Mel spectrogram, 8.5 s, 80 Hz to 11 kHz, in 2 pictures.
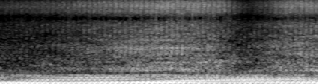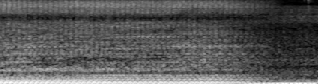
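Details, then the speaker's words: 1968 Ford F100, idle-ready after new carburetor, new fuel pump, new fuel tank and fresh gas, starts with the key: steady even low rumble, smooth firing, no knocks or misses; normal idle. "Fresh gas, and she does run. She starts with the key."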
